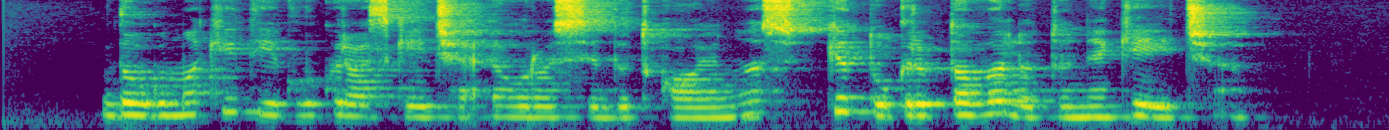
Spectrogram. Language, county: Lithuanian, Vilnius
